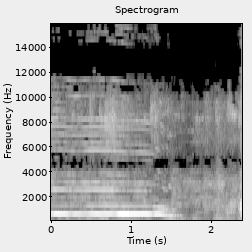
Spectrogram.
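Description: A man's long howled "ooh" of excitement: it swoops up, holds one steady pitch for about a second and a half, then slides down and fades out.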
